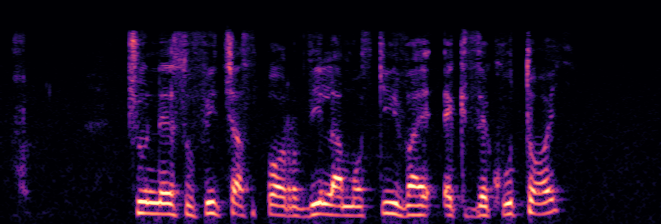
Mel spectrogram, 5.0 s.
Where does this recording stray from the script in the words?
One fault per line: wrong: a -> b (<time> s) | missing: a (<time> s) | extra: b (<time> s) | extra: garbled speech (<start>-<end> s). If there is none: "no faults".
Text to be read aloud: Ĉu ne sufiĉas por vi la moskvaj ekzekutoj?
no faults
